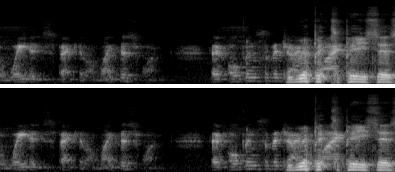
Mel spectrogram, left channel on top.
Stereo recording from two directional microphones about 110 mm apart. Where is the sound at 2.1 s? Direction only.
Centre (ahead or behind).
